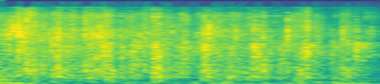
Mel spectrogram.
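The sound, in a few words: audience applause for Anies Baswedan in Gorontalo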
